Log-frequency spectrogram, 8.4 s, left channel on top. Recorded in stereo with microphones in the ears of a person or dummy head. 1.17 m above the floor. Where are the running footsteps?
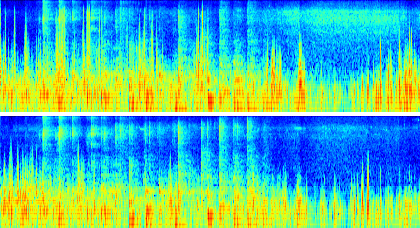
5° right (ahead or behind), 2.5 m; by 5.4 s 45° right (ahead or behind), 4 m.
